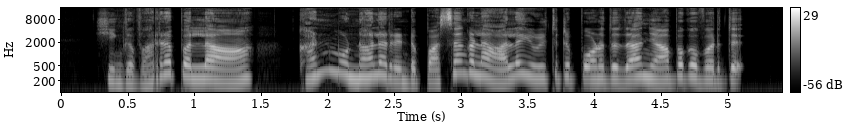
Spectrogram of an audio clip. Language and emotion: Tamil, sad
